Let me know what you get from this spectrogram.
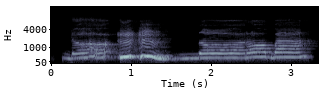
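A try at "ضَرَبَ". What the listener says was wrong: Jadi huruf yang terakhir itu apa ya? Jangan anggap itu terakhir jadi ada sisa terseret ya. Jadi mantapkan, habiskan gitu ya. Jadi habiskan di sebelumnya itu jadi tinggal pengucapan aja ba. Anggap saja itu huruf di awal ya. Boroba.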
